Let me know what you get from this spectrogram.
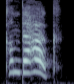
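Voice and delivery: high, loud shout after her; calling out. A narrator's reading. Startled prince calling after fleeing Cinderella. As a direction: call after someone running away. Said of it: "cried the startled prince".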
